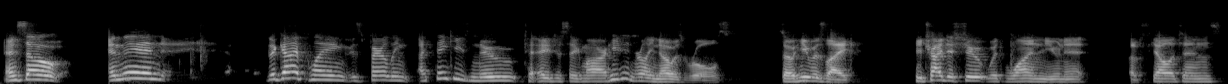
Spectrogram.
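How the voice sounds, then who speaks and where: A man with a fairly high voice tells a story in a podcast chat, heated and swearing freely, using plenty of "like" and "um". The recording sounds dull and lo-fi. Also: measured pace. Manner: profane, animated storytelling with frequent fillers. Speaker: podcast co-host. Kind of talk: casual chat among friends.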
